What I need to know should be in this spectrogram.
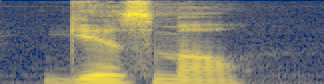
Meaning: Something, generally a device or gadget, whose real name is unknown or forgotten
- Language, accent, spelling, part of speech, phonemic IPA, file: English, US, gizmo, noun, /ˈɡɪzmoʊ/, En-us-gizmo.ogg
